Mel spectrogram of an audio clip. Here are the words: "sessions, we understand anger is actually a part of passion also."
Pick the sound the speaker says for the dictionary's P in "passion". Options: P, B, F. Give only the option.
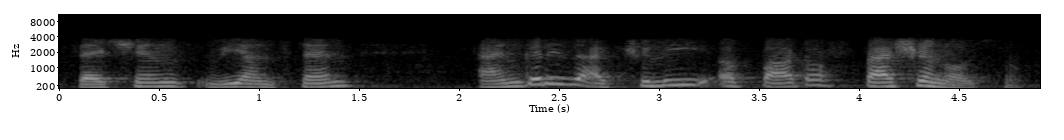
F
